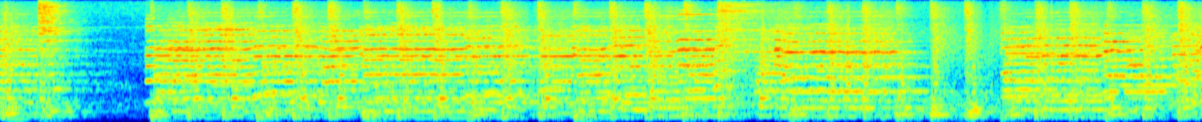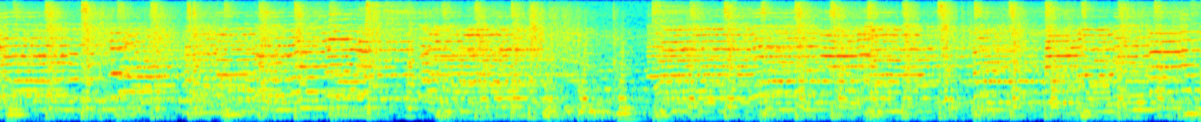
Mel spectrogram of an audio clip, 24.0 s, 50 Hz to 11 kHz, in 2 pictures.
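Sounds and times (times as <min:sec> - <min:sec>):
brass band playing: 0:00.0 - 0:24.0.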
